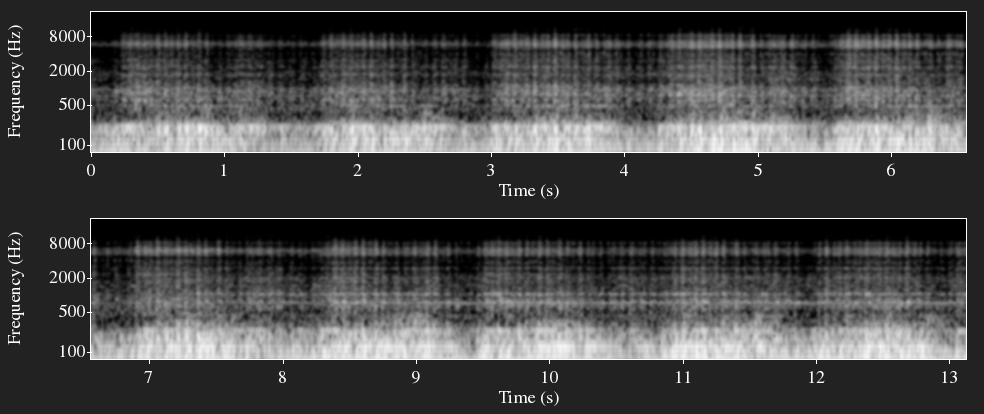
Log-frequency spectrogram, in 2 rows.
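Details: Burnham Alpine ALP150W gas-fired boiler, 3 years old, frequently rumbles when running: deep steady rumble with a slow surge about once a second while firing; cause unknown.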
